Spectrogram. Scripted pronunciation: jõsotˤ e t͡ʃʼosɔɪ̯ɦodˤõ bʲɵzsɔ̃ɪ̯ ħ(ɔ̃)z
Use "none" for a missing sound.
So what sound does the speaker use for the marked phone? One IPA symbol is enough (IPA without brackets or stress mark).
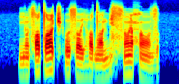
ɔ̃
